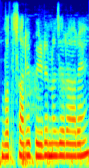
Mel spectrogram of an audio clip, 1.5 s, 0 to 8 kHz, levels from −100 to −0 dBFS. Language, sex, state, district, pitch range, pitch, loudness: Hindi, female, Bihar, Araria, 220-225 Hz, 225 Hz, -14 LUFS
